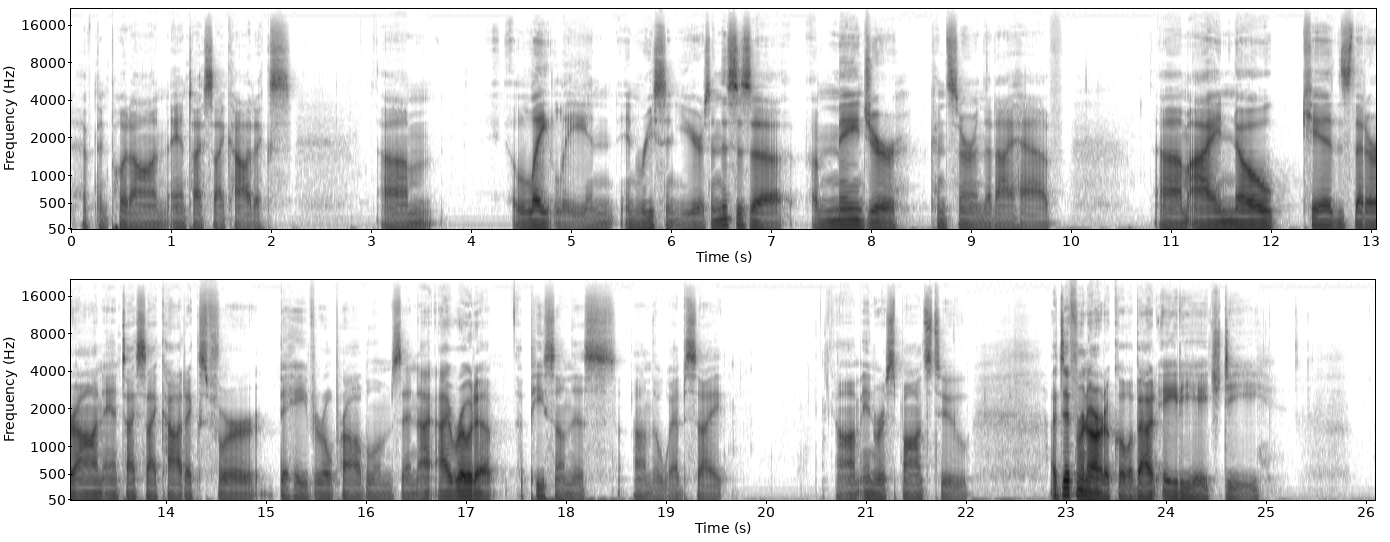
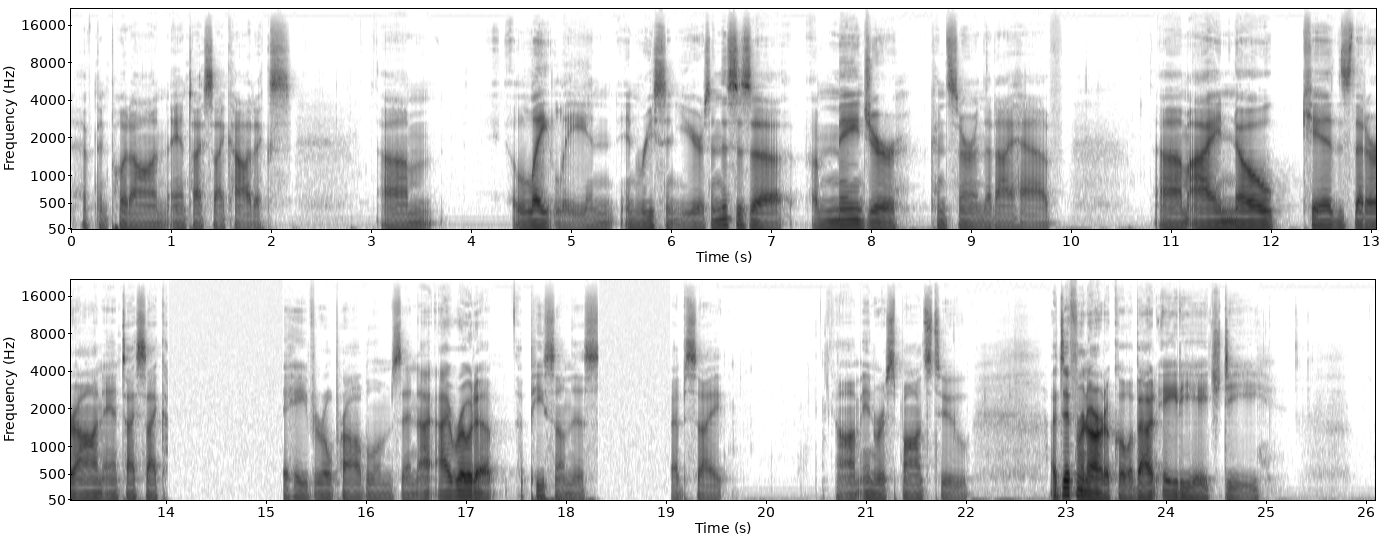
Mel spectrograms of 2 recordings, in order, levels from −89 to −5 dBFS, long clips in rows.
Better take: first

